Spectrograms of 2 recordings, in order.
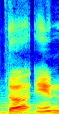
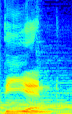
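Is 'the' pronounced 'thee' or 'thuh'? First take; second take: thuh; thee. First: 'The' is said with a short 'uh' vowel. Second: 'The' is said with a long 'ee' vowel. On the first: The speaker calls it wrong. "ये गलत है" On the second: The speaker calls it right. "ये लिखा है दी एंड"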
